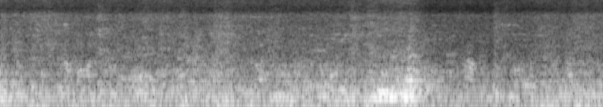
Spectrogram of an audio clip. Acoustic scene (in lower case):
restaurant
